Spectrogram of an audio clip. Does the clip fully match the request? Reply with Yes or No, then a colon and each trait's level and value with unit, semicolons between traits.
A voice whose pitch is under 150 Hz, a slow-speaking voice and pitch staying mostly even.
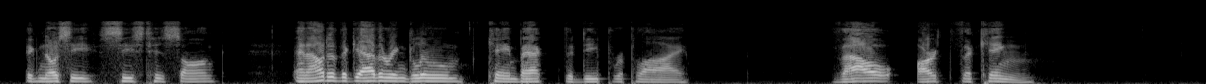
Yes: low, 135 Hz; slow, 95 wpm; narrow, 2.2 semitones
